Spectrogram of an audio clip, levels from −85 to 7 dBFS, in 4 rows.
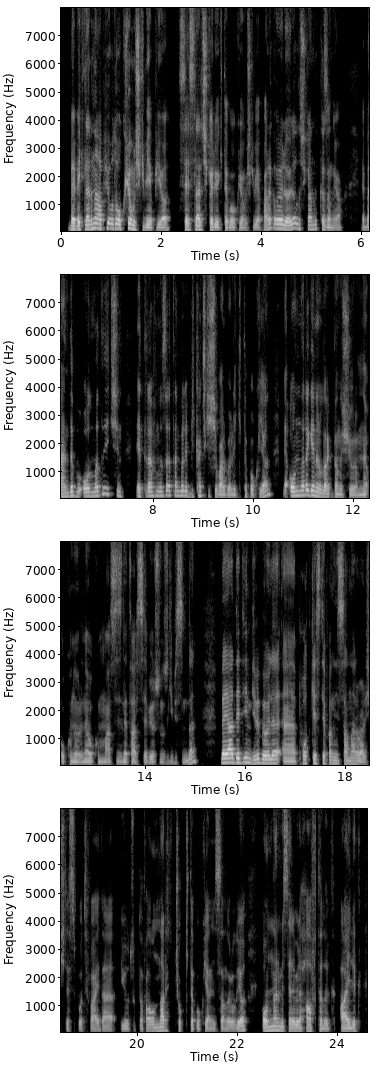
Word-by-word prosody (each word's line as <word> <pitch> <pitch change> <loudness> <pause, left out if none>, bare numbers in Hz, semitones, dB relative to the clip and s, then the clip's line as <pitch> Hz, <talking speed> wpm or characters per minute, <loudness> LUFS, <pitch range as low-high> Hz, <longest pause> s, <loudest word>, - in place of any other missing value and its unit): Bebekler 130 +5 +5
ne - - +6
yapıyor? 165 +1 +3
O 165 - +3
da 165 - +4
okuyormuş 155 -2 +5
gibi 105 -2 -1
yapıyor, 100 0 +1 0.2
sesler 125 +1 +3
çıkarıyor 100 -4 +1
kitabı 100 0 -3
okuyormuş 95 -2 -4
gibi 95 - -5
yaparak. 160 - -1
Öyle 155 -3 +7
öyle 135 +6 +5
alışkanlık 145 -3 -4
kazanıyor. 95 -6 -3 0.4
E, - - -6
bende 125 +6 +2
bu 130 -1 0
olmadığı 150 +9 0
için 195 -10 -7 0.2
etrafımda 150 +3 -1
zaten 165 0 -2
böyle 155 -7 -1
birkaç 155 +8 -5
kişi 115 -4 -3
var 95 -1 0
böyle 95 0 -4
kitap 100 +2 -15
okuyan. 150 - -3 0.2
E, - - -2
onlara 160 +3 +4
genel 165 -3 +3
olarak 110 -4 0
danışıyorum, 95 -2 -4
ne 95 - -1
okunur 95 -1 -6
ne 95 - -2
okunmaz, 90 -1 -6
siz 95 0 -7
ne 95 0 -4
tarz 95 -1 -5
seviyorsunuz, 90 -1 -6
gibisinden. 145 - -5 0.5
Veya 155 +1 +9
dediğim 155 0 +3
gibi 140 +4 0
böyle, 135 0 +4
eee, 100 0 -1
podcast 130 0 -2
yapan 125 -1 -2
insanlar 110 0 -3
var, 100 -2 0
işte, - - -10
Spotify'da, 85 0 -6
YouTube'da 95 -1 -9
falan. 110 +1 -2
Onlar, 115 +3 0 0.2
çok - - -9
kitap - - -6
okuyan 85 - -4
insanlar 85 -1 -5
oluyor. 90 -1 +2 0.3
Onlar, 125 +3 +3
mesela, 110 -3 0
böyle, 110 -1 +3
haftalık, 105 -4 -4
aylık 105 +1 +1
115 Hz, 170 wpm, -22 LUFS, 95-150 Hz, 0.5 s, Veya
